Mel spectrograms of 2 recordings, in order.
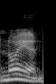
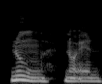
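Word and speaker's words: Nguyen: I think you pronounce that Noyen because I had a girl at my work.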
